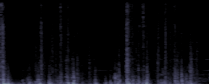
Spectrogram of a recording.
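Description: Hammer blows and wooden wall boards being knocked loose during demolition: a quick, irregular run of sharp knocks and cracks of wood.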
